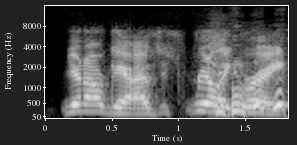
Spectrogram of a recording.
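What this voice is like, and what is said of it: Exaggerated annoying version of own voice. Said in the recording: “my voice is super annoying ... I sound like this ... This is what my voice sounds like to me.”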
